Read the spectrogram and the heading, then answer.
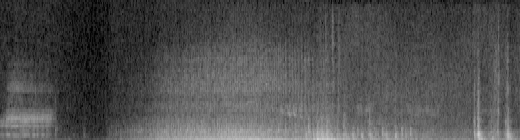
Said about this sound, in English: Don't want them sheep going all over the road now, do we?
